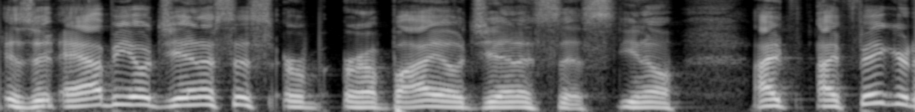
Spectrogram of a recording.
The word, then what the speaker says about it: abiogenesis: me how to pronounce abiogenesis if I'm not mistaken and I could be mistaken I think it's a biogenesis a bio gotcha yeah that makes sense with with the accent on the a a and the J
